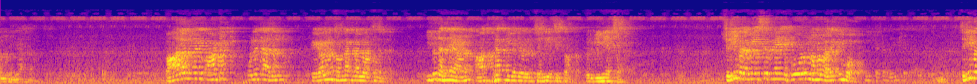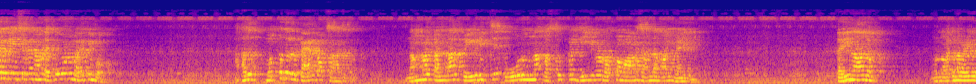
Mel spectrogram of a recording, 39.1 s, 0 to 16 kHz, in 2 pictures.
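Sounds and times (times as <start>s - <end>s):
man talking over loudspeaker: 0.0s - 0.8s, 3.3s - 7.9s, 8.5s - 12.8s, 14.5s - 21.9s, 24.2s - 26.8s, 27.7s - 33.7s, 36.3s - 37.4s, 38.2s - 39.0s
crickets chirring: 0.0s - 39.0s.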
